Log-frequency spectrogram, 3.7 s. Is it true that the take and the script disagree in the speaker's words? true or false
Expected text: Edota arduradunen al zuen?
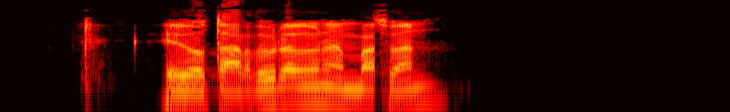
false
